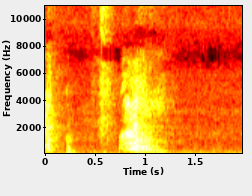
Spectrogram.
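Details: Acted, simulated cough for comedy ("trying not to cough in public"): brief throaty sounds, then a single stifled, explosive cough burst.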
